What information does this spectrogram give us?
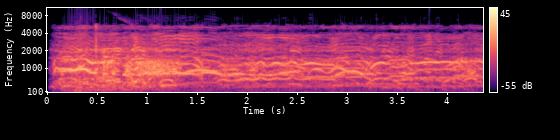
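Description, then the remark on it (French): A dense hubbub of many overlapping voices surrounds a centrist presidential candidate talking with young people in a neighbourhood of Strasbourg, France, loud throughout, with no single speaker standing out from the crowd. “Tu ne me fais pas les poches dans le brouhaha. On entend mal le candidat centriste, mais il vient bel et bien de coller une taloche à un jeune qu'il accuse de lui faire les poches.”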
